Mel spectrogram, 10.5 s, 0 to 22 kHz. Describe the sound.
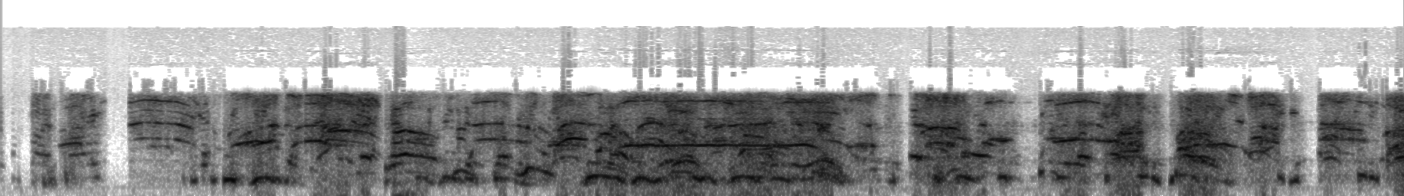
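About 500 Liberty University students chant loudly in rhythmic bursts of call-and-response shouting, heard through a held-up phone: "When I say L, you say U, L-U" and "When I say pro, you say life." Voices overlap, with short pauses between phrases.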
